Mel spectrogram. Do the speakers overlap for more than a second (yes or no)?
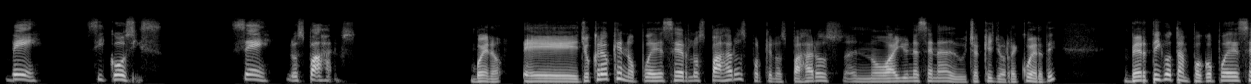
no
